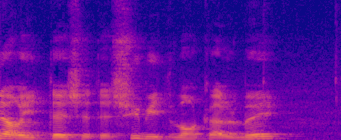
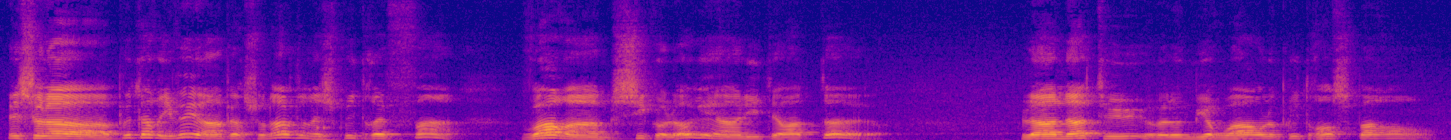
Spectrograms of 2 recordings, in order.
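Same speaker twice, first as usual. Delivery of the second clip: animated, higher-pitched speech with little chuckles; sly, needling investigator; 4 semitones higher, 5 dB louder than usual. A narrator's reading. Investigator toys with his suspect in a long speech, sly and amused. Porphyre's monologue read in character.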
